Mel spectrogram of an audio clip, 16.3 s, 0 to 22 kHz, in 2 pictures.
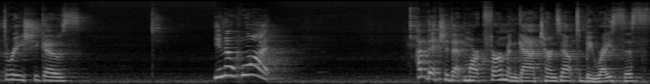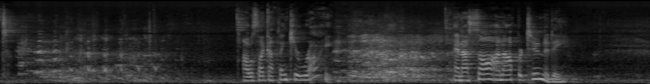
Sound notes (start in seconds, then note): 8.4 audience laughing; 12.2 audience laughing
